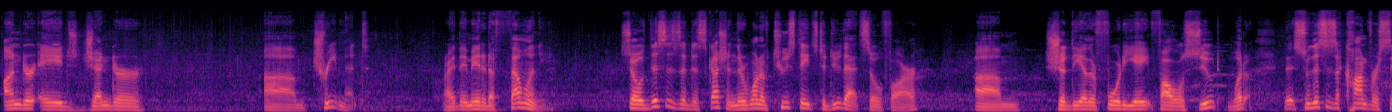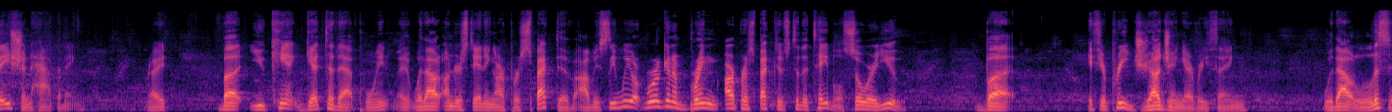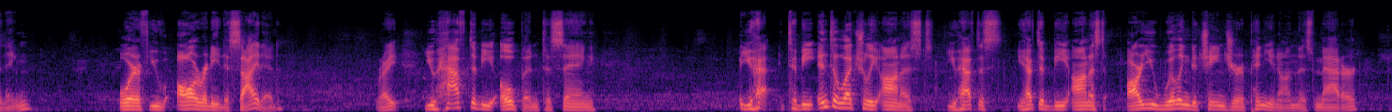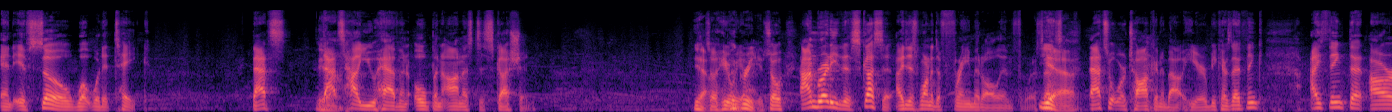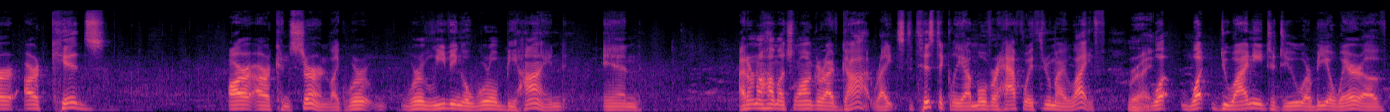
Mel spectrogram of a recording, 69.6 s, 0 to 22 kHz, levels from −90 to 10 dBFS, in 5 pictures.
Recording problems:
chatter from many people; faint; throughout; 30 dB below the speech

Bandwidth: 14.5 kHz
